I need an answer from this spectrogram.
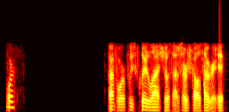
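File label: EMS DISP, radio; wake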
